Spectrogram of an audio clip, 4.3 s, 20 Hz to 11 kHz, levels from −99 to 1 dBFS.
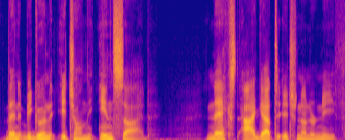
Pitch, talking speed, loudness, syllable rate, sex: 140 Hz, 195 wpm, -20 LUFS, 5.9 syllables/s, male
